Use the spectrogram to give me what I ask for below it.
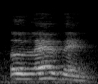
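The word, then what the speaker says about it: eleven: O 11 começa com a letrinha E e este E tem som de A.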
